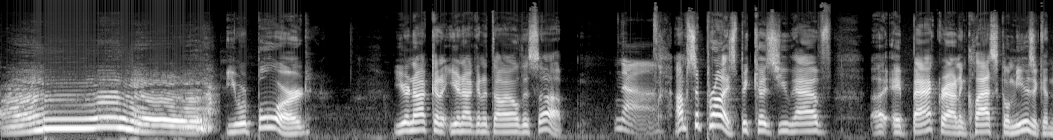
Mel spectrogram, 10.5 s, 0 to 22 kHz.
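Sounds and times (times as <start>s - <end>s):
cow mooing: 0.0s - 2.2s
speech: 2.4s - 3.2s, 3.9s - 10.5s.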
